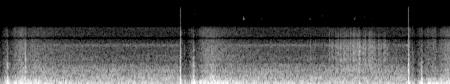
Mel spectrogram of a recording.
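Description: Aerial firework shells bursting: two sharp booms about two seconds apart, one near the middle and one near the end, each followed by a low rumble.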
